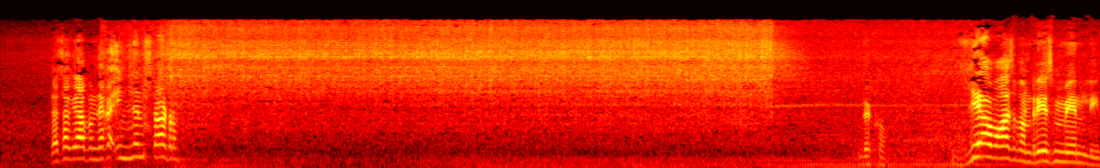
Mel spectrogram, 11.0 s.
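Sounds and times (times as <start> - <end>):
car engine idling: 0.5 - 11.0
pulley running noise: 1.0 - 8.2.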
